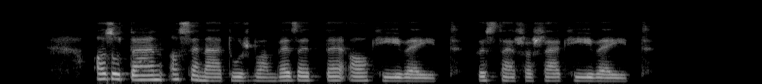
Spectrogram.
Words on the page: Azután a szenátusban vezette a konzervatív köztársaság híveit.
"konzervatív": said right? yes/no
no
